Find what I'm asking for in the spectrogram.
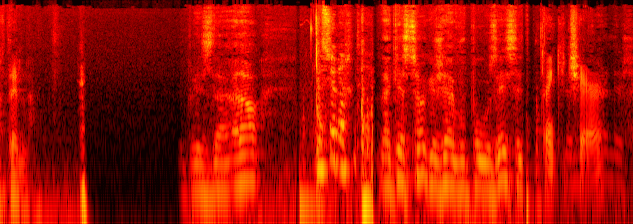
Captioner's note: speaking French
